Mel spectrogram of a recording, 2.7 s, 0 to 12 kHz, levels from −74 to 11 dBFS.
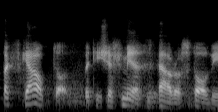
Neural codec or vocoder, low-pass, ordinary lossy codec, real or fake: codec, 16 kHz, 1 kbps, X-Codec, WavLM features, trained on Multilingual LibriSpeech; 7.2 kHz; Opus, 24 kbps; fake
